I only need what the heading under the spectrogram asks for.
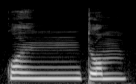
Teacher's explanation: کلمت کنتم میں نون ساکن ہے، پھر حرف التا ہے، یہاں حکم ہے اخفاء تو ہم یہ حکم کو غنہ کے ساتھ ادا کریں گے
